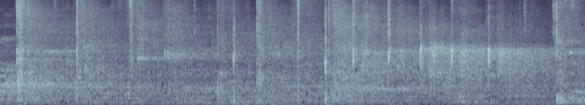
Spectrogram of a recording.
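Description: Badminton rackets striking a shuttlecock: a string of sharp clicks at uneven intervals, coming quicker in the second half, with one loud hit near the end, ringing in a large, echoing sports hall.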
